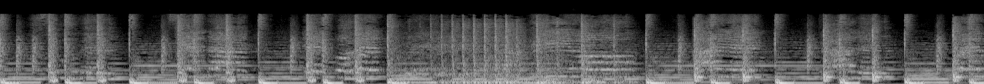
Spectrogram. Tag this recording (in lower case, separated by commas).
sound effect, music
